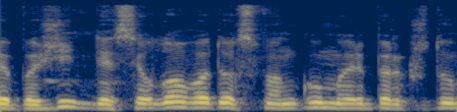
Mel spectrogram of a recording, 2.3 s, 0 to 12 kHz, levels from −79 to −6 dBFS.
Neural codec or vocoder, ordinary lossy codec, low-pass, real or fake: vocoder, 22.05 kHz, 80 mel bands, Vocos; MP3, 64 kbps; 9.9 kHz; fake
